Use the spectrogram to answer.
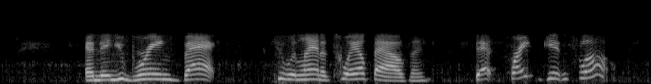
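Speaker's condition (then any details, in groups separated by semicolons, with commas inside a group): No condition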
